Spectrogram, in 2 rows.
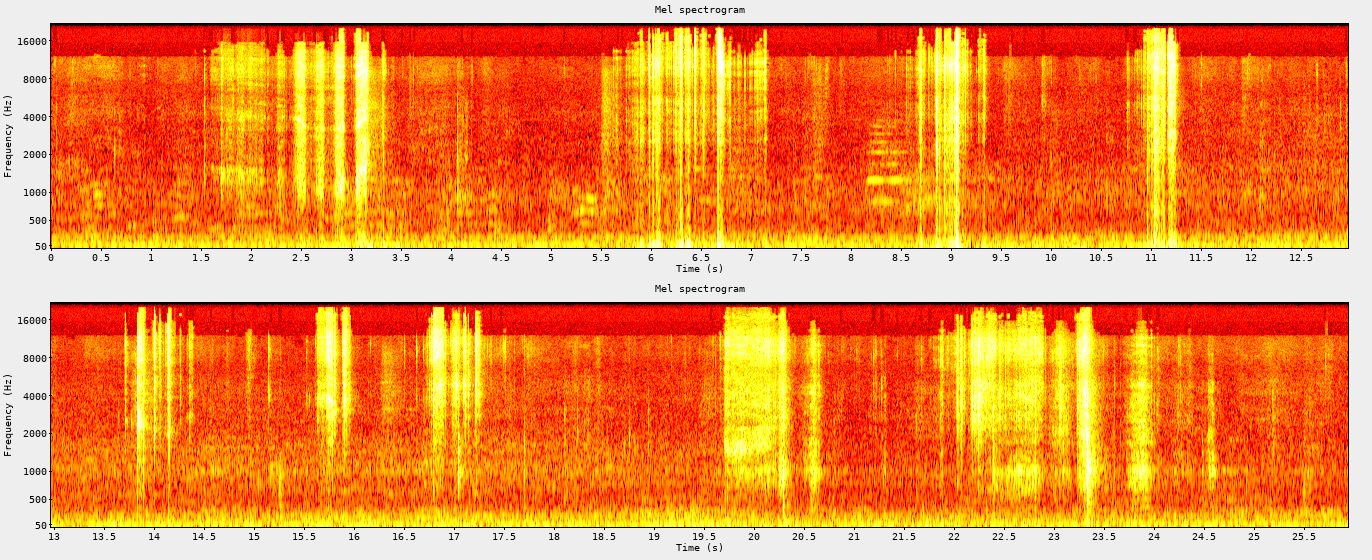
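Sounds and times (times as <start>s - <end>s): knife slicing pepper: 1.6s - 3.5s, 5.6s - 7.2s, 8.6s - 9.4s, 10.8s - 11.3s, 19.7s - 20.7s, 22.1s - 24.0s.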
